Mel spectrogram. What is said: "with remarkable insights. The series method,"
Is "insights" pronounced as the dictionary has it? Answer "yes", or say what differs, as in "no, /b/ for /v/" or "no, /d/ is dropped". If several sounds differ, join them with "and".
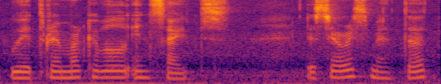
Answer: yes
